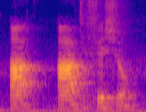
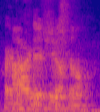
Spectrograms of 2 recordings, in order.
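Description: First: The middle t is a crisp T sound. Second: The middle t is a soft D sound. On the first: "British English in that podcast. So just so you guys know, that in he would probably say artificial" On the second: "artificial has the D sound"

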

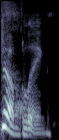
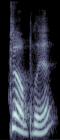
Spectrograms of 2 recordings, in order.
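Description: First: The word ends with an ng sound. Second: The word ends with a plain n sound. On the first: The speaker calls it wrong. "Not Dumpling" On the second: The speaker calls it right. "but Dumplin"

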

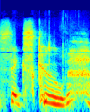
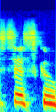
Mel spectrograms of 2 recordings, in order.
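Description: First: The first syllable sounds like English 'six'. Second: The first syllable sounds like French 'six'. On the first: This is how many people say it. The speaker calls it wrong. "a lot of people say Siskiyou" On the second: This keeps a little French in the name. The speaker calls it right. "I pronounce it Siskiyou because I'm French and I can"

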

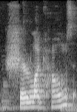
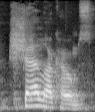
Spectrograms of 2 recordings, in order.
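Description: First: The R is strong and the H is pronounced. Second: The R is dropped and the H is pronounced.

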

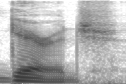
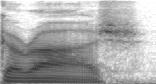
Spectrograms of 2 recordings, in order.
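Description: First: It is said the Scottish way, anglicized. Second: It is said with standard French-like pronunciation. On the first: "As garage" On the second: "the word garage"

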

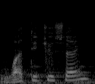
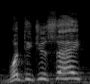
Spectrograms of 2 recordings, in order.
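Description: First: It is said in a kind, polite tone. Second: It is said in an aggressive, confrontational tone.

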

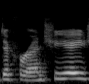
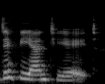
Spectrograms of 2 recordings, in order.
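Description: First: The word is pronounced in the standard way. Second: The word is pronounced in a garbled, distorted way. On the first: The speaker calls it right. "instead of saying differentiate" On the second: The speaker calls it wrong. "she said differentiate"

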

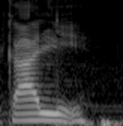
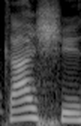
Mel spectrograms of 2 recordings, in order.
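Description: First: It is said with a Peruvian accent. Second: It is said with an Argentine accent. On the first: "Nós, os peruanos, o Peru, em outros países, dizem calle" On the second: "os argentinos... eles dizem calle"

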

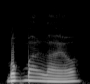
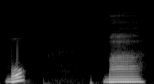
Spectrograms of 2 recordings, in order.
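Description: First: It is said at a faster pace. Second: It is said slowly and carefully.

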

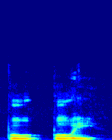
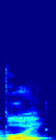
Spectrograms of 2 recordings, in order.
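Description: First: The word is said the American way. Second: The word is said the British way, like boy. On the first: "for our American listeners. They pronounce that buoy" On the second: "But we call them a boy"

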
